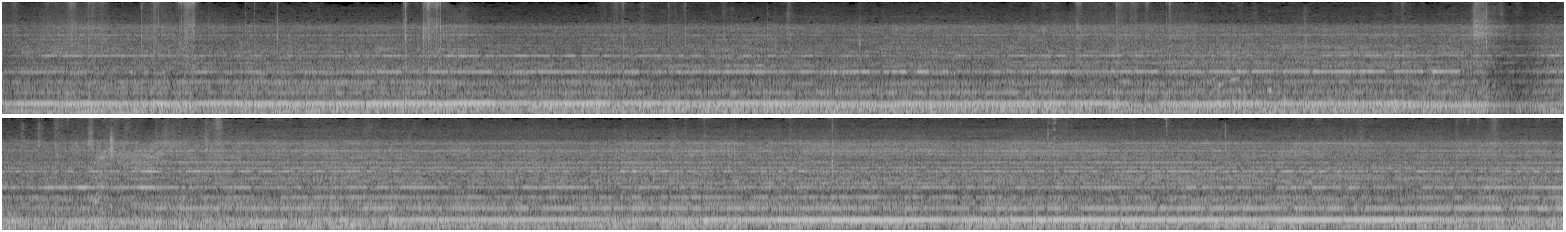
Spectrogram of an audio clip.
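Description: Jet airliner's engines heard from inside the cabin during the climb after takeoff: a steady drone with a few held hum tones, dipping briefly about halfway.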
